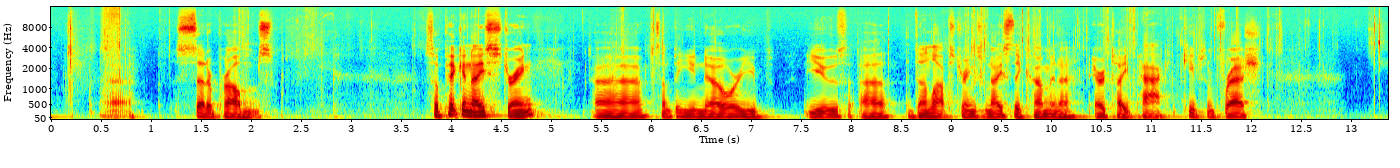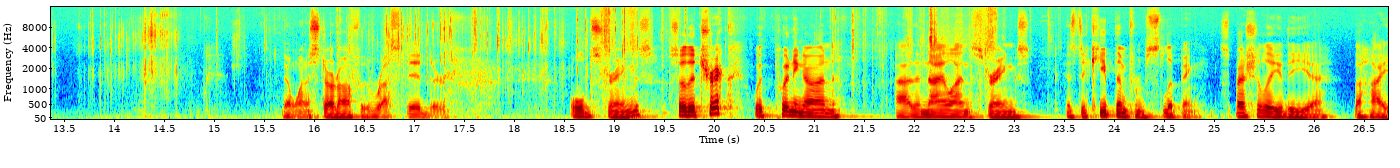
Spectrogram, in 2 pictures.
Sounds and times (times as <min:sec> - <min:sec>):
Speech: 0:00.5 - 0:02.3, 0:03.8 - 0:12.2, 0:15.7 - 0:17.4, 0:18.6 - 0:26.7.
